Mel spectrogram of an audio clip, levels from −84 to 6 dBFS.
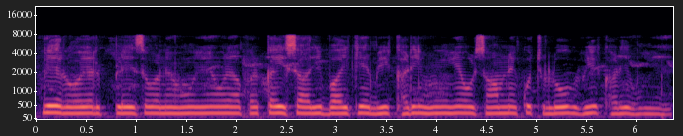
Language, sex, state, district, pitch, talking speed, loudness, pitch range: Hindi, male, Uttarakhand, Tehri Garhwal, 220 Hz, 225 wpm, -25 LUFS, 215-225 Hz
